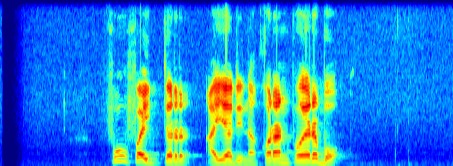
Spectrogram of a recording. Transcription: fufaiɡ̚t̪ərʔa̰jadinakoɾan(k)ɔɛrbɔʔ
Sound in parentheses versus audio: incorrect: p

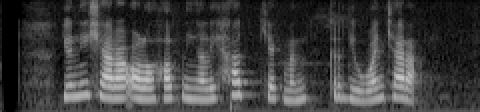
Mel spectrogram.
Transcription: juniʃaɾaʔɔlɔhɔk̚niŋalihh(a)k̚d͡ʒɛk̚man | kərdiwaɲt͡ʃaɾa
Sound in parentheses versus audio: correct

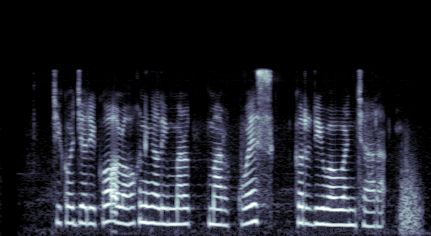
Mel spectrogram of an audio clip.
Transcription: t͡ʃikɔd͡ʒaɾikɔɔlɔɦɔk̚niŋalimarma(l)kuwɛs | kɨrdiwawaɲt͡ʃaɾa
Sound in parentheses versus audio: incorrect: r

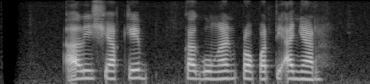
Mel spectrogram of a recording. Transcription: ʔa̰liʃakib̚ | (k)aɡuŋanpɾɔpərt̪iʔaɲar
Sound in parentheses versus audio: correct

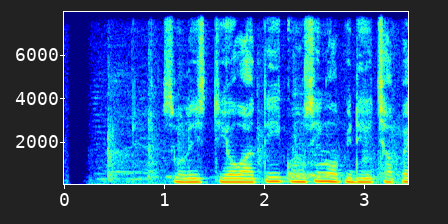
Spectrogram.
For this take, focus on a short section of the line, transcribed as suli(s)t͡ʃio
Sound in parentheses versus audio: correct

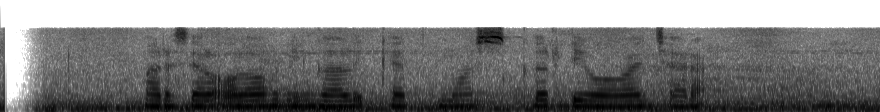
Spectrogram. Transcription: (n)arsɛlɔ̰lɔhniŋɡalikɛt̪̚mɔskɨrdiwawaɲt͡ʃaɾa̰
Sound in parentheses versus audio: incorrect: m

